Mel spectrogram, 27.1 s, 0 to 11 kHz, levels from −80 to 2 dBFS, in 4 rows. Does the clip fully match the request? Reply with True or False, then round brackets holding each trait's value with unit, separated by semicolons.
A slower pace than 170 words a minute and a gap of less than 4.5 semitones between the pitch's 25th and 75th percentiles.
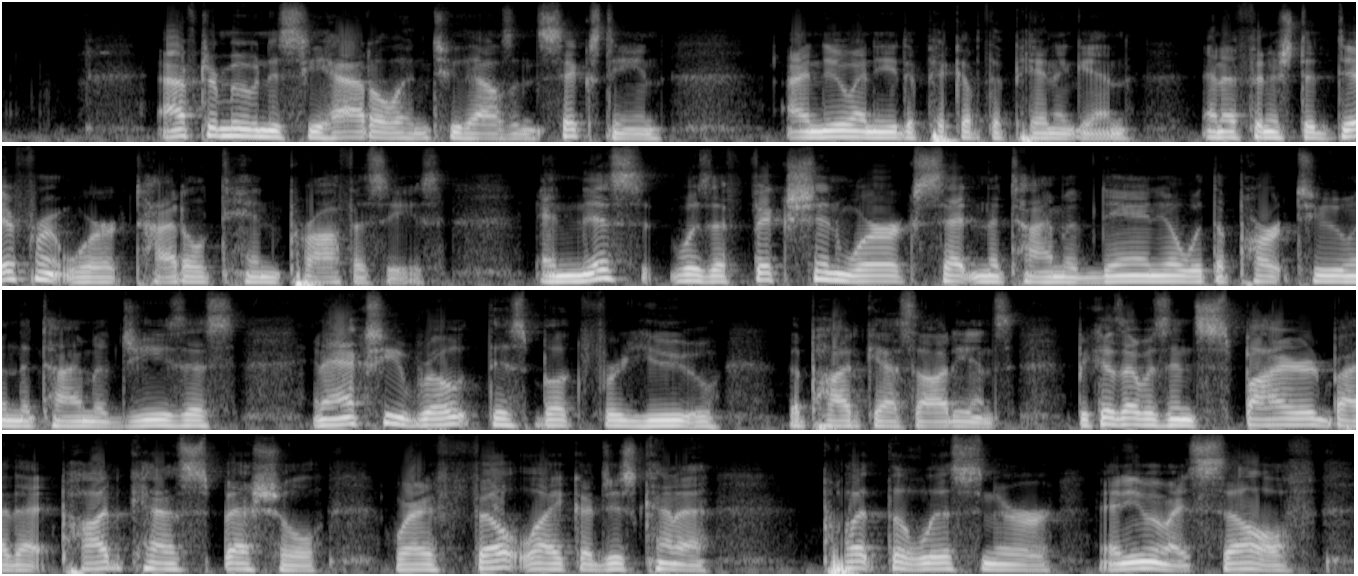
False (175 wpm; 3.3 semitones)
